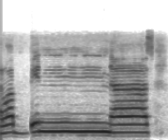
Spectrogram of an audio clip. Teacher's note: اس نون مشدد کو غنے کے ساتھ ادا کرتے ہیں. رب الناس، 2 حرکت جتنا آپ نے آواز کو ناک کے اندر روک کے پھر اس کو مد کرنا ہے. · 2 حرکت جتنا آپ نے آواز کو ناک کے اندر روک کے پھر اس کو مد کرنا ہے. ٹھیک ہے، جلدی سے نہیں پڑھنا رب الناس ملک الناس، اس طرح نہیں، اس کا پوری طرح سے اس کا غنہ کرنا ہے.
